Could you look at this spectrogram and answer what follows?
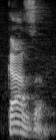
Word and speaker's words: casa: Veja que a letra S em espanhol sempre terá som de S, diferente do português, em que comumente usamos a letra S na grafia, porém pronunciamos com som de Z. Exemplo, casa, mesa. Em espanhol, casa, mesa. Isso ocorre porque não existe som de Z em espanhol.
